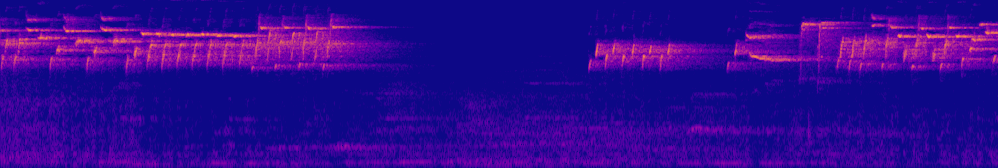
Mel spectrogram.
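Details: European goldfinch (wedani) in song: rapid jingling, twittering notes with buzzy trills in fast phrases. A quiet gap follows, then fresh bursts of high chirps resume, over a low background murmur.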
